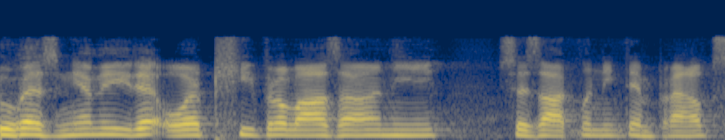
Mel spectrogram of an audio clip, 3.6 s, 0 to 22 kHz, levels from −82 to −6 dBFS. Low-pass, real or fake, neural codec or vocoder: 7.2 kHz; fake; codec, 16 kHz, 0.5 kbps, FunCodec, trained on LibriTTS, 25 frames a second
